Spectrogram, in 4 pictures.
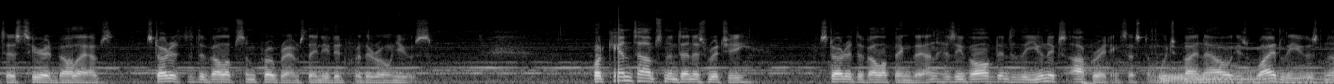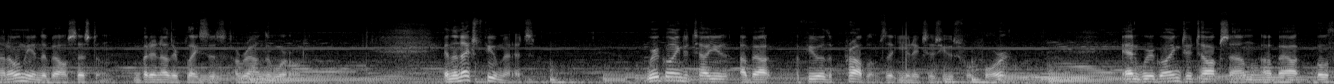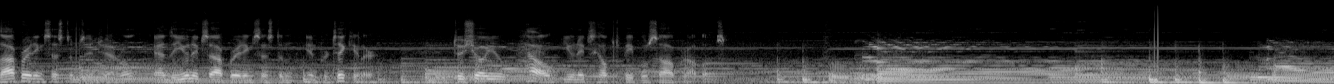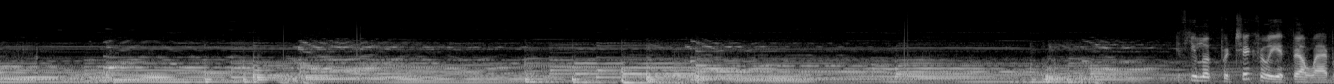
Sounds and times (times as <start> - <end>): Speech: 0.0 - 4.4, 6.0 - 7.6, 8.2 - 16.4, 17.8 - 18.7, 19.8 - 23.5, 24.6 - 30.5, 31.2 - 34.0, 51.8 - 53.3
Music: 0.0 - 53.3.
